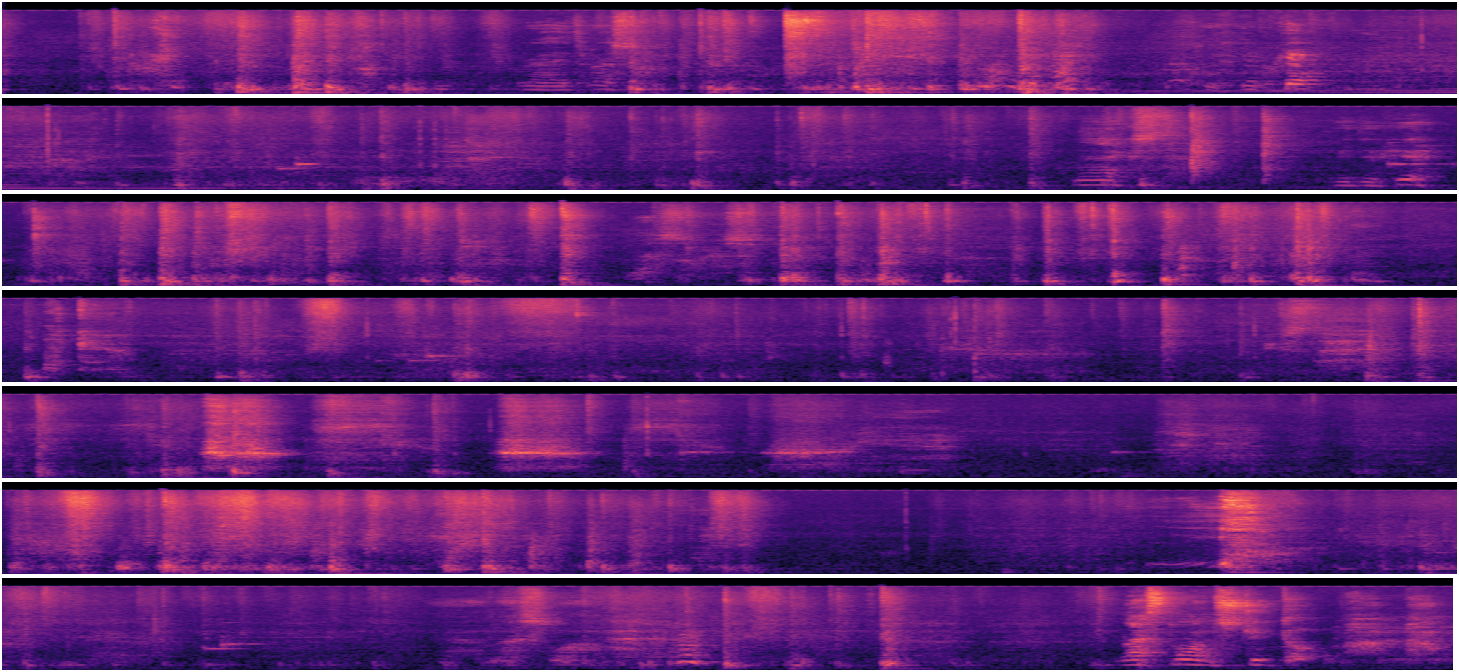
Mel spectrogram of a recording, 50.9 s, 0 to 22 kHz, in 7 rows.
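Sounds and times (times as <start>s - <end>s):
scuffling and thudding on a foam mat: 0.4s - 6.6s, 14.7s - 17.6s, 18.2s - 22.1s, 36.4s - 40.3s
heavy panting breaths: 9.2s - 12.1s, 26.4s - 36.9s.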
